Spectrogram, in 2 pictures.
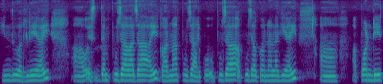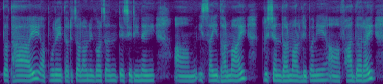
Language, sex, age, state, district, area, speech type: Nepali, female, 45-60, West Bengal, Darjeeling, rural, spontaneous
